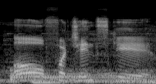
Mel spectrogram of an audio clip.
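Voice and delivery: ordinary talk

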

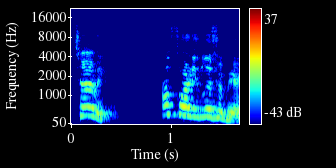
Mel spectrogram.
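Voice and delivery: high, friendly question. Retold or imitated. Bandleader asking the young drummer, high and friendly. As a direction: ask casually, pitched high. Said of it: "So he goes".

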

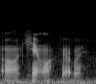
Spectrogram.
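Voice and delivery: usual speaking voice

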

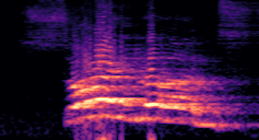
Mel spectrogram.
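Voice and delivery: loud angry bark. A narrator's reading. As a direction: bark the order furiously. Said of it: "barked back".

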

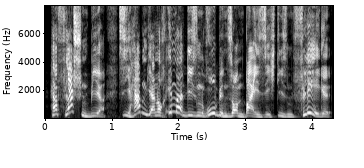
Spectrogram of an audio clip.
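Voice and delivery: high, loud indignant shout; calling from outside. A narrator's reading. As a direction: call angrily through a closed door. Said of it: "rief sie von draußen". (empörtes, hohes Rufen)

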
